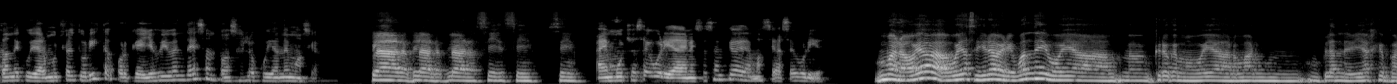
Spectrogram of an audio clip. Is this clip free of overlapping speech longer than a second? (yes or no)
yes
